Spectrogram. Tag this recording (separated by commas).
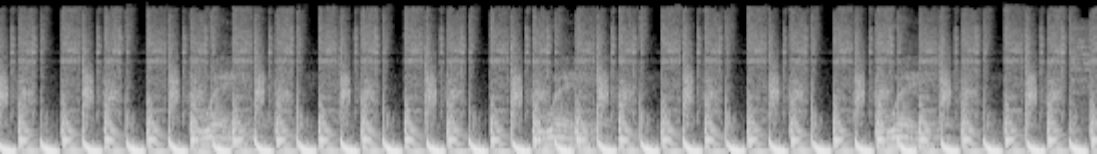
Music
